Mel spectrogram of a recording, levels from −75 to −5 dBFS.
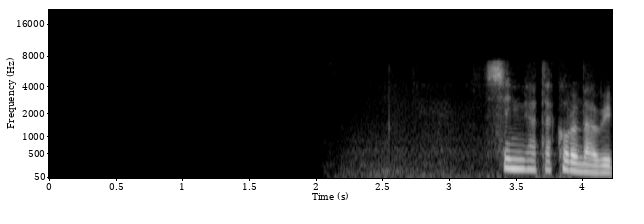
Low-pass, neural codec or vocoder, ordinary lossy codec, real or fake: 7.2 kHz; codec, 16 kHz in and 24 kHz out, 0.6 kbps, FocalCodec, streaming, 2048 codes; none; fake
